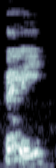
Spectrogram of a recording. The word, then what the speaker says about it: Tilly: So Priya's like, well, Tilly, why don't you, am I pronouncing it correct, she says? – It's Tilly, but you can call me Tel.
